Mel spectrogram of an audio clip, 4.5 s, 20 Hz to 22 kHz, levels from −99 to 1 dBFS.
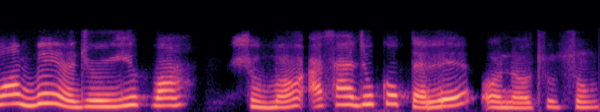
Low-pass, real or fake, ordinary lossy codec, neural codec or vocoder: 7.2 kHz; fake; Opus, 32 kbps; codec, 16 kHz in and 24 kHz out, 0.9 kbps, LongCat-Audio-Codec, four codebook decoder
